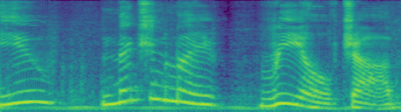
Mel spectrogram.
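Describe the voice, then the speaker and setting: A put-on character voice sits at a fairly high pitch over clear background noise. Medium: read story.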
